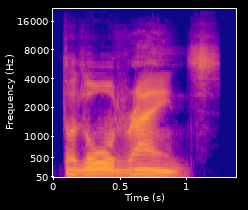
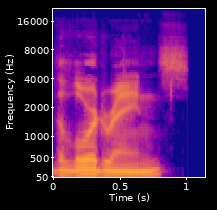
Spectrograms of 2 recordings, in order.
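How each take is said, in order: First: It is said in an Australian accent. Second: It is said in an American accent. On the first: It sounds more spiritual and moving. "it's like goosebumps" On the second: It sounds like a plain true statement. "in my just American accent"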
